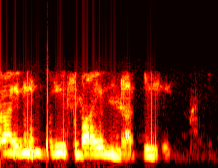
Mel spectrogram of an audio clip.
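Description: A man's voice reporting over a telephone line, with the thin, narrow sound of a phone call. The speech trails off about a second and a half in.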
